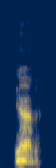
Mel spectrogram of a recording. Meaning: limb
- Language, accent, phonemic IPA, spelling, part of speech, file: French, France, /lɛ̃b/, limbe, noun, LL-Q150 (fra)-limbe.wav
